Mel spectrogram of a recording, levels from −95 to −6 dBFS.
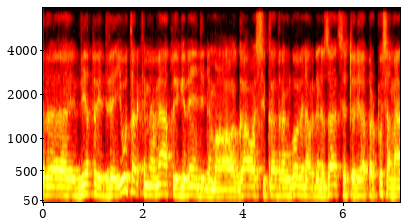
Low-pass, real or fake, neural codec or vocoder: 7.2 kHz; fake; codec, 16 kHz, 4 kbps, FreqCodec, smaller model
